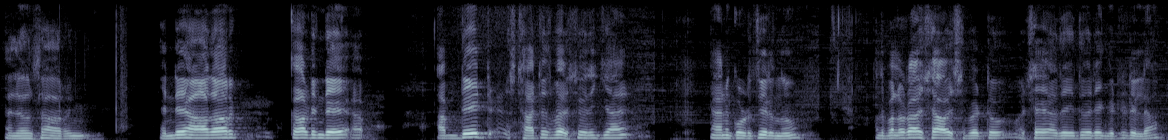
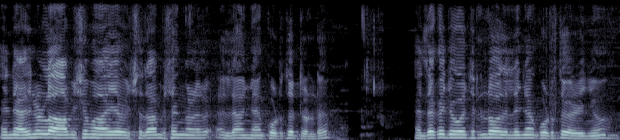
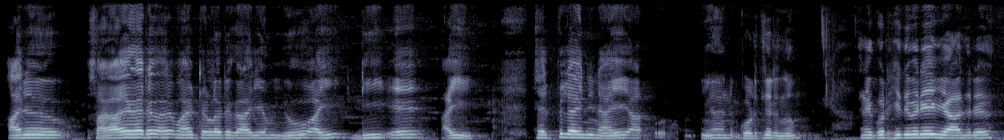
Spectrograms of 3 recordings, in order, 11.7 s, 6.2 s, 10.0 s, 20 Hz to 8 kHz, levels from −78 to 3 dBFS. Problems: constant background noise, low volume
